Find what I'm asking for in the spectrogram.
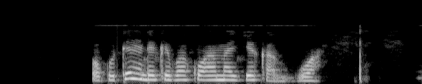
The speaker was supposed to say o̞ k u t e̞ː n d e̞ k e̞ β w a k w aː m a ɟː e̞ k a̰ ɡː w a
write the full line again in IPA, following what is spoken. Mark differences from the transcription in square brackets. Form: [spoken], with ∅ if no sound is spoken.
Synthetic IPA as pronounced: o̞ k u t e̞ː n d e̞ k e̞ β w a k w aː m a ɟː e̞ k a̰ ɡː w a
